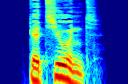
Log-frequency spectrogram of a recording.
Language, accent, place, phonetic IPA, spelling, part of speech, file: German, Germany, Berlin, [ɡəˈtjuːnt], getunt, verb, De-getunt.ogg
- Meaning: past participle of tunen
